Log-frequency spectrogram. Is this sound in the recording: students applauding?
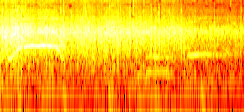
yes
